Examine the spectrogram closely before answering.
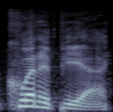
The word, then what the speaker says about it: Quinnipiac: Quinnipiac, yeah.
